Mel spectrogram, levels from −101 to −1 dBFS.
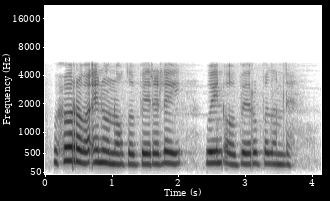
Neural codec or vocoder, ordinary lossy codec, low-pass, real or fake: none; none; 5.4 kHz; real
